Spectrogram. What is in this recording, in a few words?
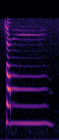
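"zam1", Cantonese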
